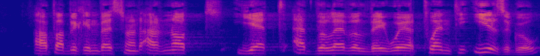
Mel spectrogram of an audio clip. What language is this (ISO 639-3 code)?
eng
